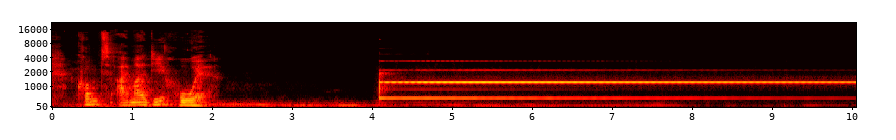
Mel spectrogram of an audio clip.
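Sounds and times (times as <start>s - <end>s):
speech: 0.3s - 2.1s
faint low rumble: 0.8s - 10.0s
small high-pitched singing bowl struck and ringing: 4.1s - 10.0s.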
